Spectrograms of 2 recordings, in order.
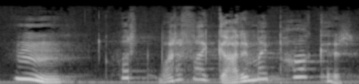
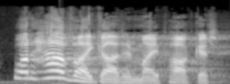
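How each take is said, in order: First: Musing aloud. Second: Insistent, noticeably louder. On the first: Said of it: "he said aloud". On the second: Bilbo repeats his riddle to Gollum, louder and insistent. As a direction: press the question firmly at him. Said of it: "he said louder". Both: Acted.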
